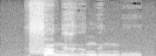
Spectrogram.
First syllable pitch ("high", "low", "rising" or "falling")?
rising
